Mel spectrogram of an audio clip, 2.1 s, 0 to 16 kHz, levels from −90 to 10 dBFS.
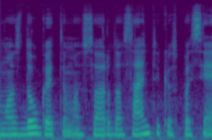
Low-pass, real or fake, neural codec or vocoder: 14.4 kHz; real; none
